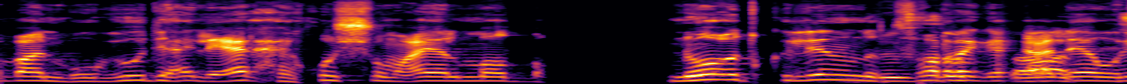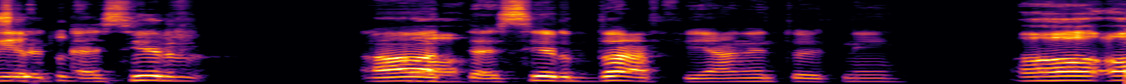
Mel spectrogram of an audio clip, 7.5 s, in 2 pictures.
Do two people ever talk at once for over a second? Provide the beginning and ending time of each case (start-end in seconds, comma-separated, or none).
2.8-4.2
